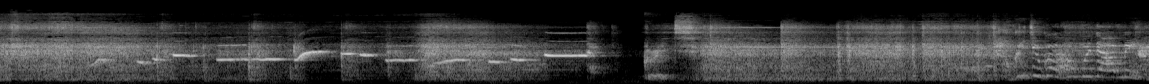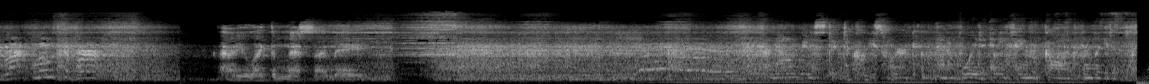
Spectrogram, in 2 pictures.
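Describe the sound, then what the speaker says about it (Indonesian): Sound plays through the bottom mono speaker of a Vivo X50 Pro phone: loud, continuous music with bright whistle-like melodic lines and short pauses, a little thin in the low end. "Siapin headset kamu buat dengerin suara speakernya kayak gimana."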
